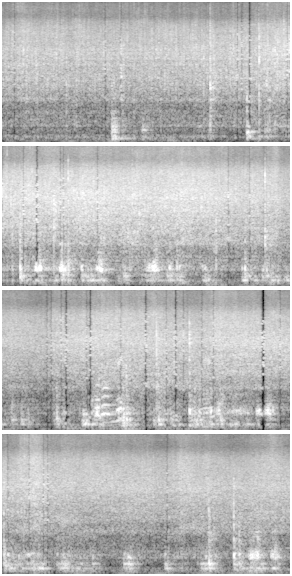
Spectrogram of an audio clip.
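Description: Broiler chicken pieces, onions and freshly added diced tomatoes sizzling in a pot, frying in the chicken's own fat, while a wooden spoon stirs them with irregular scrapes and knocks against the pot. The sizzle swells in the middle, then eases a little.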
